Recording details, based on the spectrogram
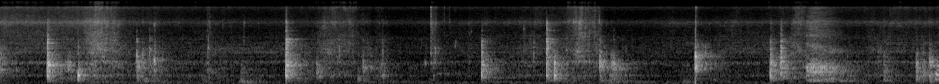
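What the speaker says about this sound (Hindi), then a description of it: "अब इसमें मैं डाल दूँगी अदरक लहसुन का पेस्ट। इसमें भी इसको फ्राई कर लूँगी" Ginger-garlic paste frying with camel meat in a pot for korma, a low sizzle broken by repeated sharp spoon scrapes and knocks against the metal pot at an irregular rhythm, with no voices.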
